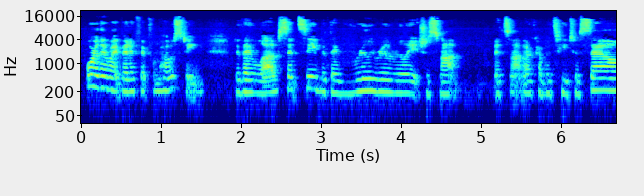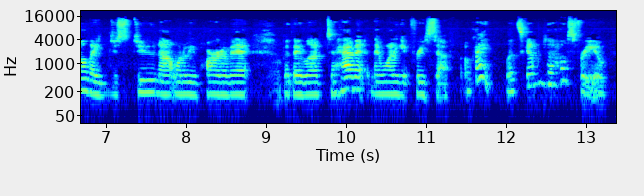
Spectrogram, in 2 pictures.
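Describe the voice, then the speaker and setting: A direct sales consultant in her thirties offers chatty, encouraging sales advice in a casual home vlog, rambling with fillers and restarts. She sounds short of breath, with a lowish, gravelly voice, a steady tone, and a fairly quick pace. The recording is rough.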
